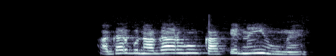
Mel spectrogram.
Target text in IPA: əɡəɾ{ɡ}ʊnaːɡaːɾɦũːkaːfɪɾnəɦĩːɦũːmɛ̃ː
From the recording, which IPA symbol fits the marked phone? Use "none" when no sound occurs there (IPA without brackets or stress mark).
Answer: ɡ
